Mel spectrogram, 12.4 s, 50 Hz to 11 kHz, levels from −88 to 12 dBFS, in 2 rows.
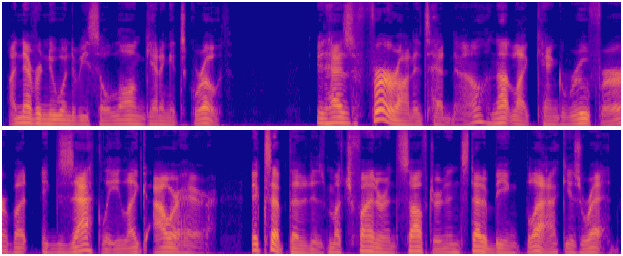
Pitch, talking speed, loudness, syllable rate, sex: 110 Hz, 205 wpm, -25 LUFS, 4.9 syllables/s, male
